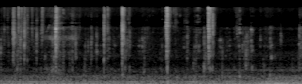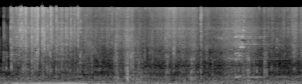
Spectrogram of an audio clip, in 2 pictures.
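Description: Close chewing of frozen pizza bread, with small crunches and clicks, over a steady low hum in the truck's cab. A louder rush of noise swells up around the middle.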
